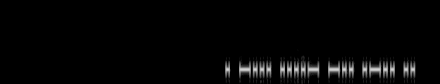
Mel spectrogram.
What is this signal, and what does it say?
Morse code, heard as a keyed tone, about 36 wpm, 700 Hz. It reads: EB4DLI
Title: DXCC-100 Call Signs - 6 Characters - Repeated 2x - 35wpm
